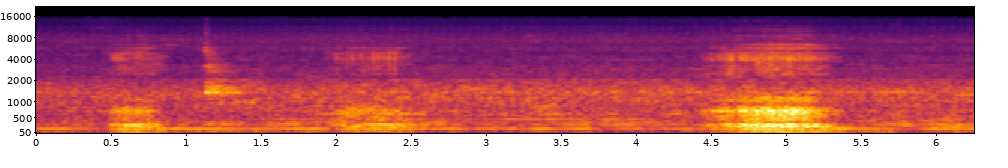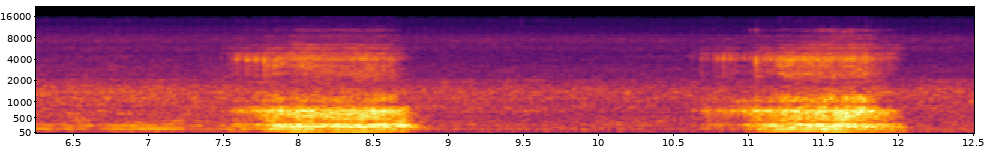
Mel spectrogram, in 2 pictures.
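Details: Sleep snoring: repeated rough, rattling snores on each in-breath, about 19 breaths a minute, with quieter breaths between; typical heavy snoring.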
